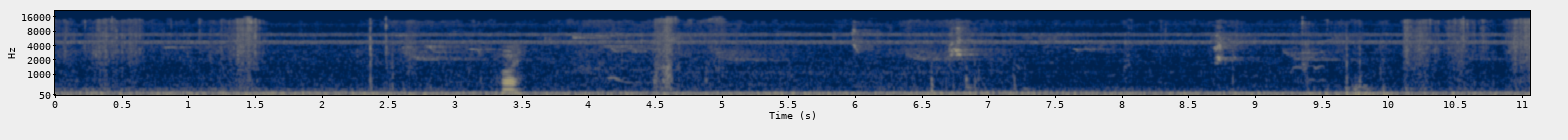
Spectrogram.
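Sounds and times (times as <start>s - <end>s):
forest insects droning: 0.0s - 11.0s.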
